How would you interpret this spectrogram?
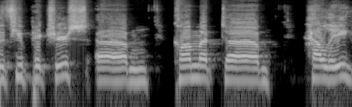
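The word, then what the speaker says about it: Halley: few pictures um Comet U hel rhymes with Sally um in 1910 there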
